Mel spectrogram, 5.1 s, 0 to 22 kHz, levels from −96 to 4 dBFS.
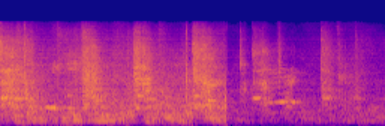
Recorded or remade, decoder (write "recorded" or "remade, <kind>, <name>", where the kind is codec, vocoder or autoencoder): remade, codec, DAC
